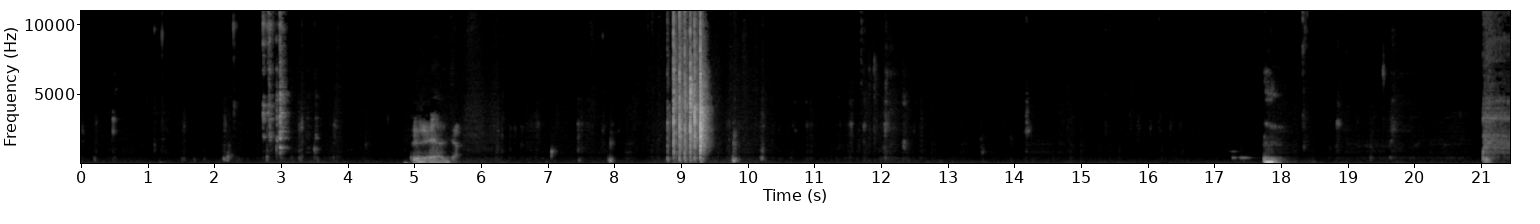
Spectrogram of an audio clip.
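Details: Self-recorded real Tourette's episode in a male with phonic, obsessive and motor tics and coprolalia; phonic tics.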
